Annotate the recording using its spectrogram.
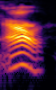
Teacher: ऐन की आवाज जो होती है वह कदरे नर्म और बगैर झटके की होती है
